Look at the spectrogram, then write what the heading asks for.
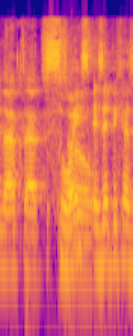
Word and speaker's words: Seuss: So, you probably pronouncing Dr. Seuss's name wrong. Oh, it's actually It should be pronounced as Soy, rhyming with voice.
